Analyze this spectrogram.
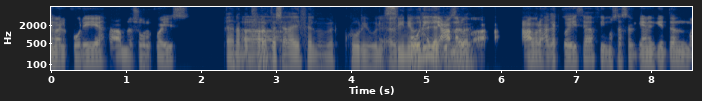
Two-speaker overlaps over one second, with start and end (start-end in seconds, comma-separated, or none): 4.4-5.7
